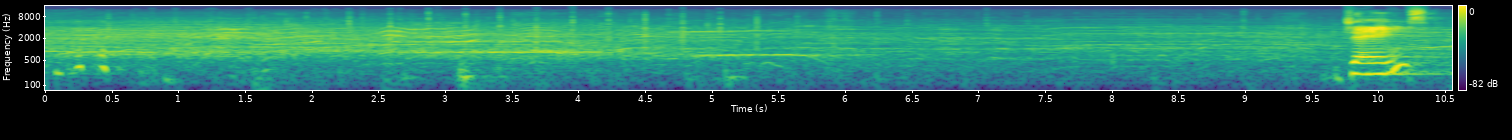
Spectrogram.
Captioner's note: audience applauding; audience cheering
